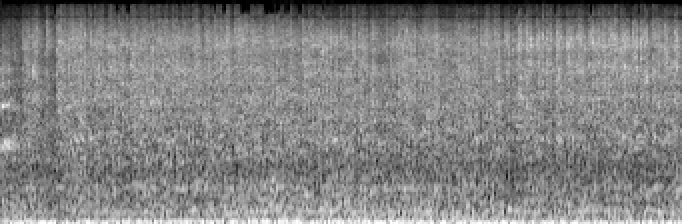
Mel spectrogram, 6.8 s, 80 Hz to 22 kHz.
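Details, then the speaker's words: Oldsmobile Cutlass V8 engine swap, first start with new wiring, no antifreeze, open pipes: loud lumpy idle with skipped firing pulses; misfiring cylinder, owner suspects plug wires, cause unconfirmed. "um so there's something firing right though still what i'm like it's missing still check those wires again"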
